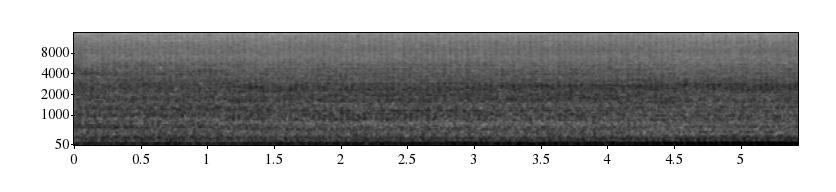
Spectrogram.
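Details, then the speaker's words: Acura TSX with a custom exhaust using stock mufflers, warming up: a loud, deep, even idle with no misses or knocks. Engine sounds healthy; owner suspects a leaking VTEC solenoid gasket. Normal idle. "Motor sounds healthy-ish. And I'm leaking from the VTEC solenoid gasket, I think. But no leaks."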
